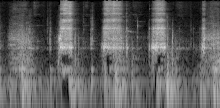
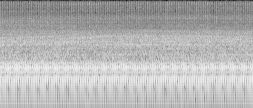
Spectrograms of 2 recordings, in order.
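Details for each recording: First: Seized, water-damaged Honda water pump engine, hand-cranked after being freed with oil in the spark plug hole; uneven hissing, rasping bursts instead of firm compression, low compression with air suspected leaking past a stuck inlet valve. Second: Restored seized, water-damaged Honda water pump engine after carburetor cleaning and adjustment, pumping water from a barrel: even, steady small-engine drone, smooth low beat, no knocks or misses; runs healthy under pumping load.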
